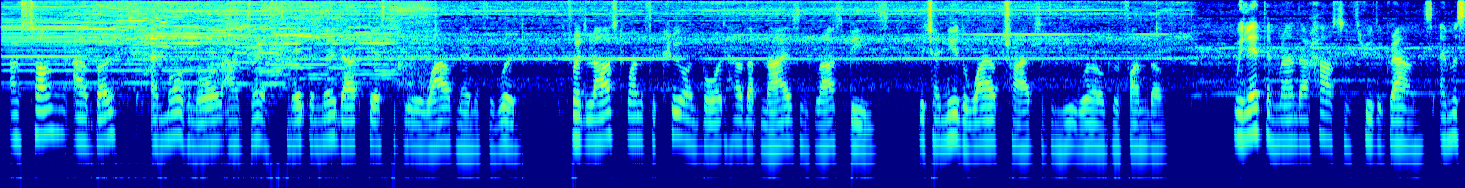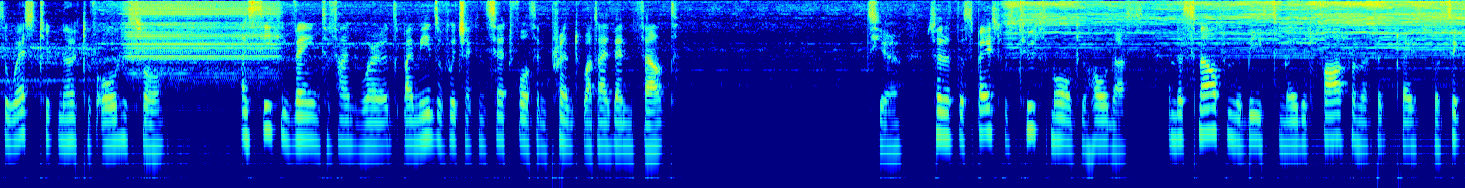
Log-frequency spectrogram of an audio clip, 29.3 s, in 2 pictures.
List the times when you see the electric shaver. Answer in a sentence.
You can hear the electric shaver from 0.0 to 4.4 s, from 15.8 to 17.5 s and from 24.6 to 29.2 s.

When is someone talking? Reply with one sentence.
You can hear the talking from 0.1 to 16.3 s, from 17.1 to 21.4 s and from 23.3 to 29.2 s.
